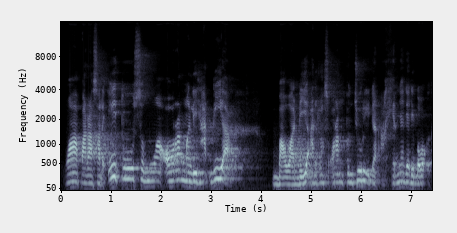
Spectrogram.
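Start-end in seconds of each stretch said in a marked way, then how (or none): none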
